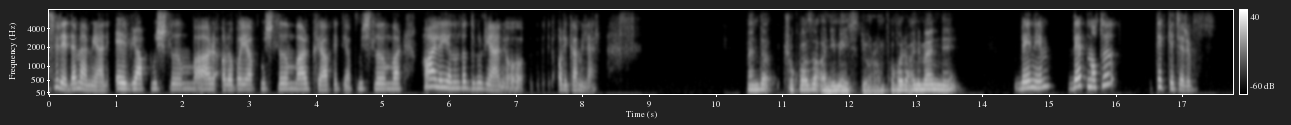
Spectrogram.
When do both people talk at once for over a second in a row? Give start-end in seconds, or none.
none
